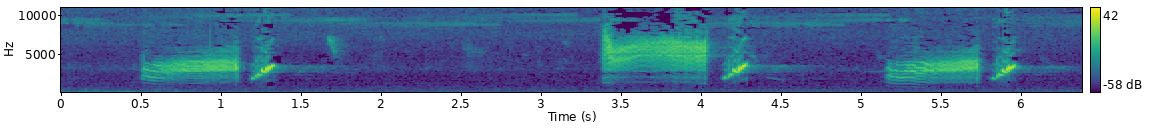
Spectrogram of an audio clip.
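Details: Singing male golden-headed cisticola in breeding plumage, perched high on a grass stalk seeking a mate; three buzzy phrases, each closed by a sharp upslurred whistle, spaced about two seconds apart, with faint building noise.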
